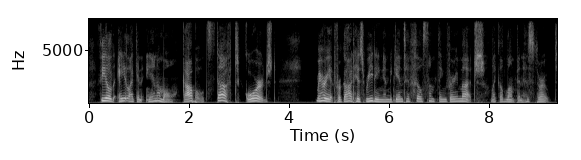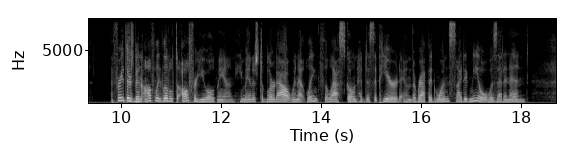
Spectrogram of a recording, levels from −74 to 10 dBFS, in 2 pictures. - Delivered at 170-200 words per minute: Yes, average, 185 wpm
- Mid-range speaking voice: No, high, 200 Hz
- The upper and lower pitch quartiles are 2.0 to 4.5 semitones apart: Yes, average, 3.5 semitones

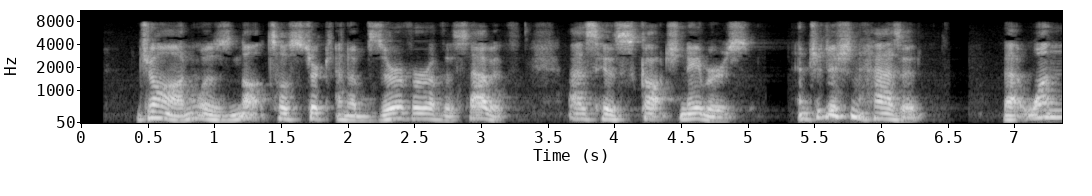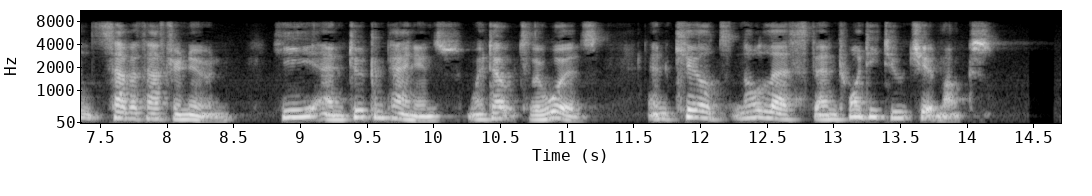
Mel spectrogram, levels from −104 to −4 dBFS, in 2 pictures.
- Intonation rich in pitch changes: Yes, wide, 6.8 semitones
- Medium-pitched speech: Yes, medium, 160 Hz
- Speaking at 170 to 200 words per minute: No, average, 160 wpm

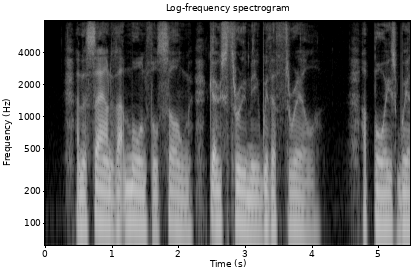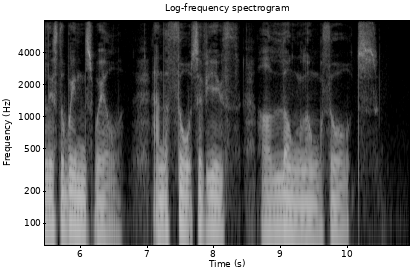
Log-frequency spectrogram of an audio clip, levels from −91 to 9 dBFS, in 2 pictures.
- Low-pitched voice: Yes, very low, 85 Hz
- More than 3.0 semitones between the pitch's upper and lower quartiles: No, narrow, 2.6 semitones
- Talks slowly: No, average, 160 wpm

